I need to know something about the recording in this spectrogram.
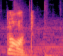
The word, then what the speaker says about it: Dod: And the example of the vowel O, which is the holum male, is Dod. Notice I did not pronounce the Vav at all, and it simply means uncle or beloved.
